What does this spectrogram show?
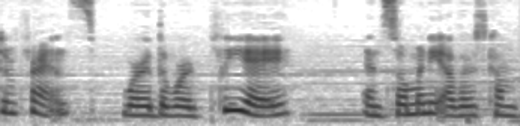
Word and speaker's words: plié: Plie.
